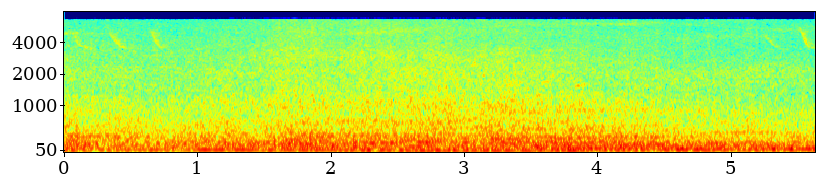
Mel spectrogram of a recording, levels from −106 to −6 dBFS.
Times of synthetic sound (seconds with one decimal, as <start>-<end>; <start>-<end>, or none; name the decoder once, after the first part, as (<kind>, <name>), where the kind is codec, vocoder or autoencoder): none

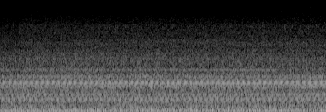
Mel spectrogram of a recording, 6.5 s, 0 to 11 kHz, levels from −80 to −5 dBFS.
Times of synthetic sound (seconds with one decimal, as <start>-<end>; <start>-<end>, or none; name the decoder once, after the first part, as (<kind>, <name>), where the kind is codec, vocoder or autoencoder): none

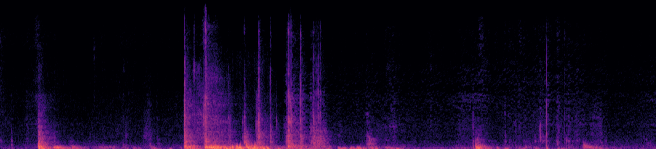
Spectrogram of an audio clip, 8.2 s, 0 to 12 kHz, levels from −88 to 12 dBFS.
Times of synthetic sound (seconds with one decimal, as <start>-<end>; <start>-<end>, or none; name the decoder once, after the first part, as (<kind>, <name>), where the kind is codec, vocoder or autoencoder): none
